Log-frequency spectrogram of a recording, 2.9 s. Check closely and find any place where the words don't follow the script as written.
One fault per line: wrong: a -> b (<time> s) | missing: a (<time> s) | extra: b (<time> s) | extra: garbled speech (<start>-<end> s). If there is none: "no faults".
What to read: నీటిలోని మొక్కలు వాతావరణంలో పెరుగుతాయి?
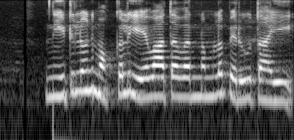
extra: ఏ (1.3 s)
